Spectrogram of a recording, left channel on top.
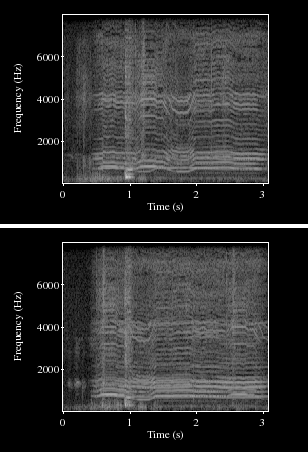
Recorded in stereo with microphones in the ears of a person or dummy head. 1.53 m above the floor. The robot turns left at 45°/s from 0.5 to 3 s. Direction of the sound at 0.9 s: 50° right (ahead or behind).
